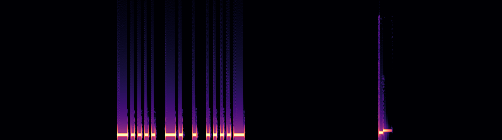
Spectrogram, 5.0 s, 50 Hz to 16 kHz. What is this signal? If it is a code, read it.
Morse code, heard as a keyed tone, about 34 wpm, 700 Hz. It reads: 6NE4
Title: All Cut Numbers - 4-Digit 35wpm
